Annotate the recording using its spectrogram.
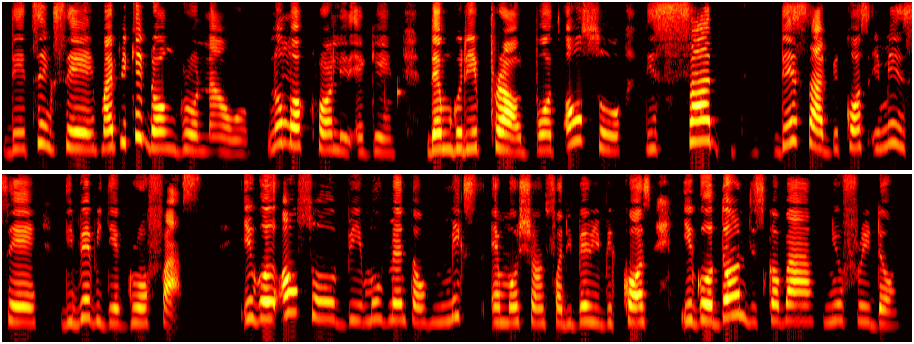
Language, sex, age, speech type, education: Nigerian Pidgin, female, 15-29, spontaneous, tertiary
